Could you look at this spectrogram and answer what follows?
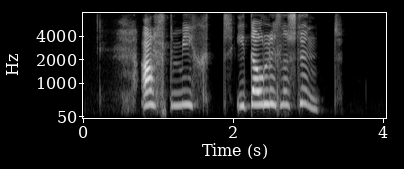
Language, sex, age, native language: Icelandic, female, 9, Icelandic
